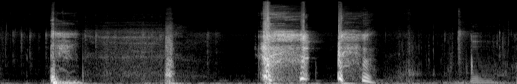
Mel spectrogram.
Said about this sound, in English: Sorry about the cough, but it's going to happen throughout this whole thing. Hey, I'm trying I'm to fight this cold.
